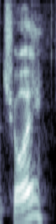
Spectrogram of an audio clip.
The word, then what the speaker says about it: Choi: Uh yeah, another future Brewers player, uh Jim Choy, pronouncing that rightly.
